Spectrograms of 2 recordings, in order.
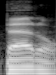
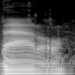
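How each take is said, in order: First: The first vowel sounds like 'bet'. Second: The first vowel sounds like 'bat'. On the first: The speaker calls it right. "Bettel, not Battle" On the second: The speaker calls it wrong. "not Battle"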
